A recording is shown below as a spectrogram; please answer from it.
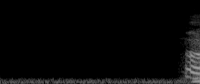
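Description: A hushed pause with only a faint low hum, then near the end a cartoon character's voice lets out an 'uh' sigh that falls in pitch.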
